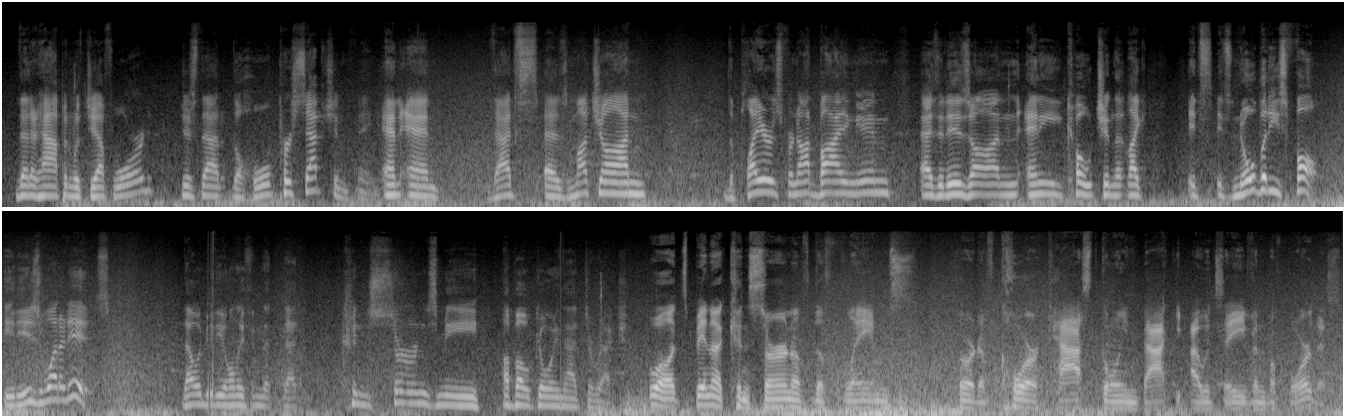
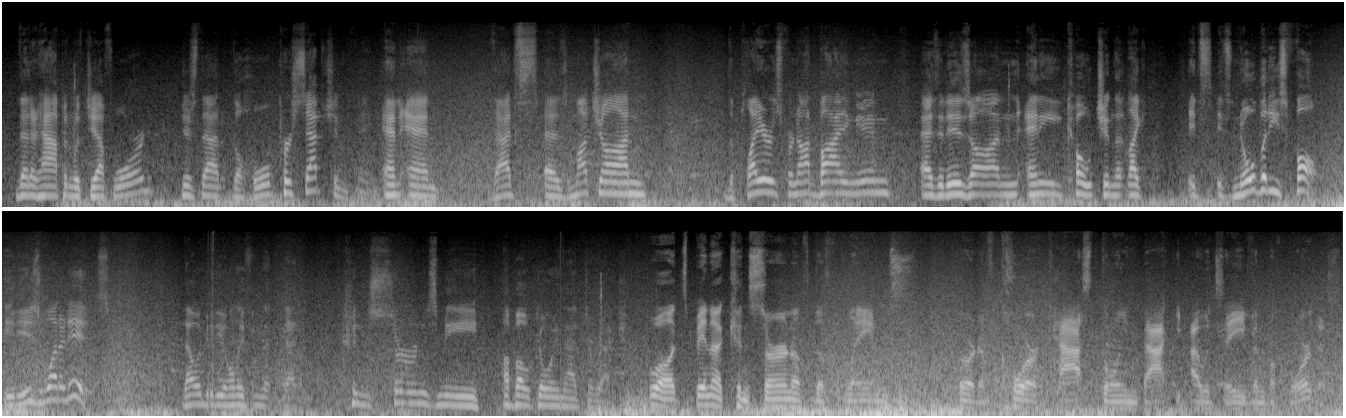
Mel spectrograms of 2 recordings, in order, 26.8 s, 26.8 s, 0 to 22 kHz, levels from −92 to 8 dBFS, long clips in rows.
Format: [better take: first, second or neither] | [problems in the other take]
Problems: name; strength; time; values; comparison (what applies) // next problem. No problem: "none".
first | wind noise on the microphone; heavy; 10 dB below the speech; occasional gusts in the first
